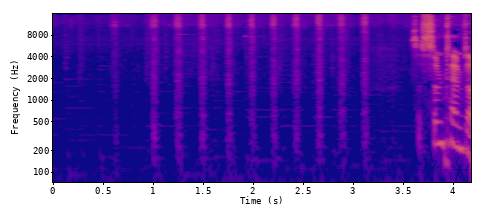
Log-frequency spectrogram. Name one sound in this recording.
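A felting needle stabs rapidly into a foam pad with soft, regular taps.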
